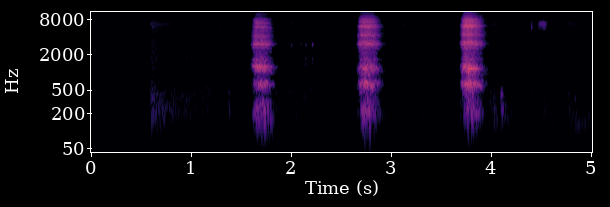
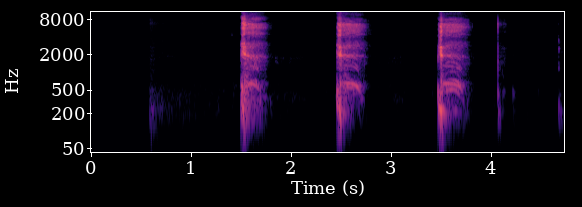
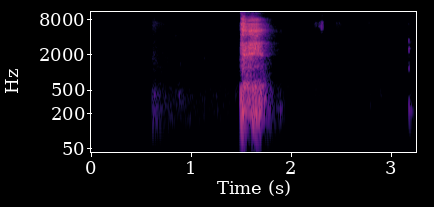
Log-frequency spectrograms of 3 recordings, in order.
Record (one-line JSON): {"exhalation_length": "5.0 s", "exhalation_amplitude": 7914, "exhalation_signal_mean_std_ratio": 0.25, "three_cough_length": "4.7 s", "three_cough_amplitude": 21651, "three_cough_signal_mean_std_ratio": 0.25, "cough_length": "3.3 s", "cough_amplitude": 10566, "cough_signal_mean_std_ratio": 0.21, "survey_phase": "alpha (2021-03-01 to 2021-08-12)", "age": "45-64", "gender": "Female", "wearing_mask": "No", "symptom_none": true, "smoker_status": "Never smoked", "respiratory_condition_asthma": false, "respiratory_condition_other": false, "recruitment_source": "REACT", "submission_delay": "1 day", "covid_test_result": "Negative", "covid_test_method": "RT-qPCR"}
